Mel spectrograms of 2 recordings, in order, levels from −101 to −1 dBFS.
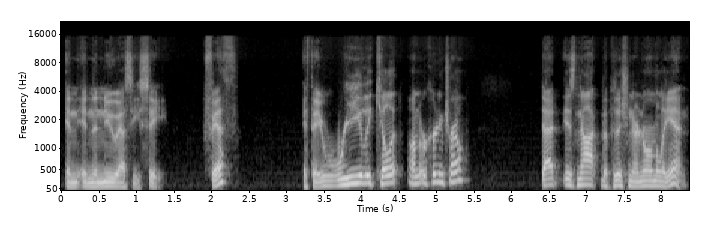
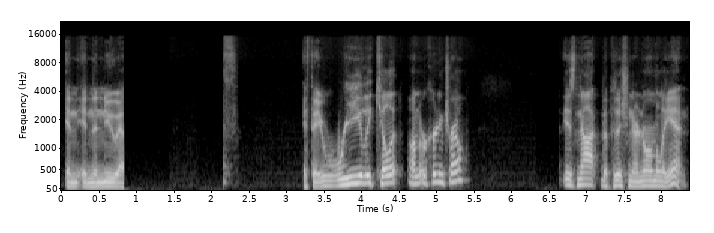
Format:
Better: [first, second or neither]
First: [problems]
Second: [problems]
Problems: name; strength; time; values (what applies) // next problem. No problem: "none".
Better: first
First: none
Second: audio cutting out; at 1 s for 0.5 s, at 2 s and at 6.5 s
